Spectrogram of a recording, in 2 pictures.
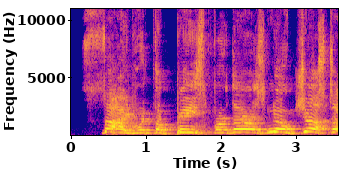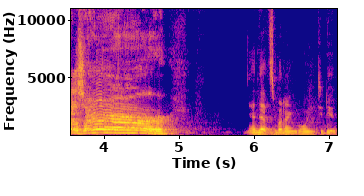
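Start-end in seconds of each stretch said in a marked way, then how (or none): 0.2-5.0 loud, very high, rousing, bolstering rallying shout. A player voices their character's declaration during a tabletop game, in a loud, bolstering voice. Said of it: "in a loud, bolstering voice".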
